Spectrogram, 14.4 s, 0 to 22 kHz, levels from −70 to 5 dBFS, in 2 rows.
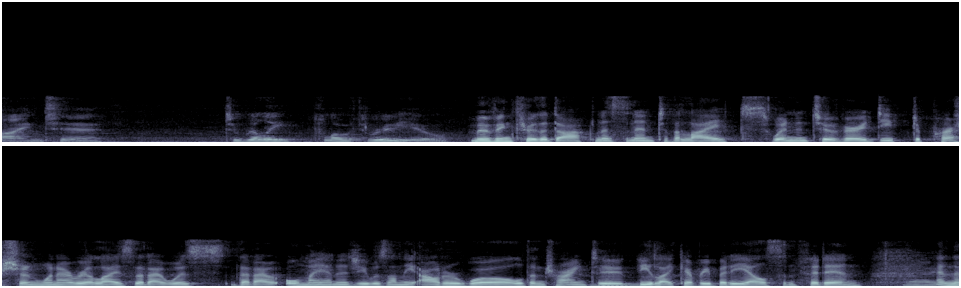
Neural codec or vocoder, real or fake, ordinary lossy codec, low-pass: autoencoder, 48 kHz, 128 numbers a frame, DAC-VAE, trained on Japanese speech; fake; AAC, 32 kbps; 7.2 kHz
